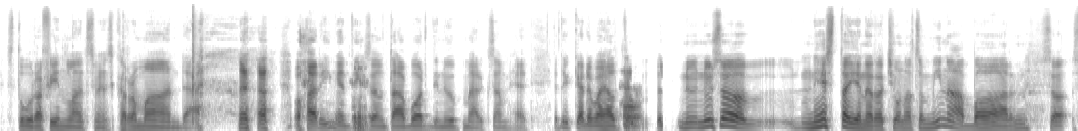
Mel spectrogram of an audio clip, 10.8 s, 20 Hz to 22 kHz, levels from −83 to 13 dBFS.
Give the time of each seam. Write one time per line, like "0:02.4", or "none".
0:06.6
